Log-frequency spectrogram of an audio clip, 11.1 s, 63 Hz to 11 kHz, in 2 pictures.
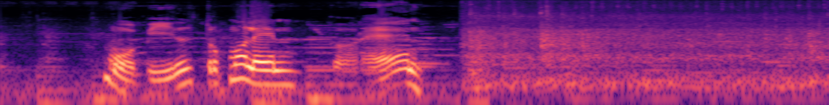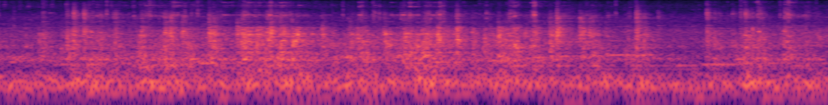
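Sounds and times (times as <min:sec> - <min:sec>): diesel engines running: 0:00.0 - 0:11.0
gravel clattering into hopper: 0:03.1 - 0:11.0.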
